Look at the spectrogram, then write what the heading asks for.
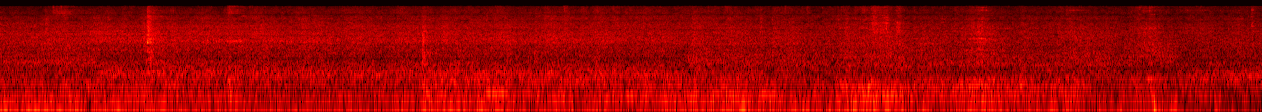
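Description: Freight train cars, mostly autoracks, rolling past: a steady rumble of steel wheels on rail with a few faint clicks, getting a little quieter near the end as the last car goes by.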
